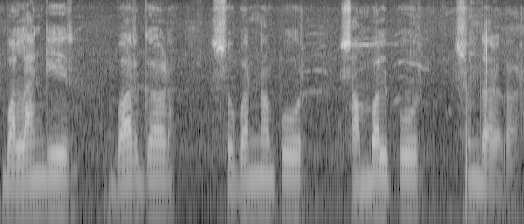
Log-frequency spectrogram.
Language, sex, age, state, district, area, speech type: Odia, male, 18-30, Odisha, Balangir, urban, spontaneous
